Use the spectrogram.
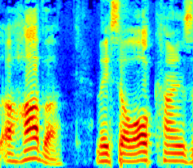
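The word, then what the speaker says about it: ahava (אהבה): The word is ahava. Hebrew is a breathing language. And so a lot of the words, letters, are pronounced with breath. And so ahava is pronounced ahava, ahava.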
